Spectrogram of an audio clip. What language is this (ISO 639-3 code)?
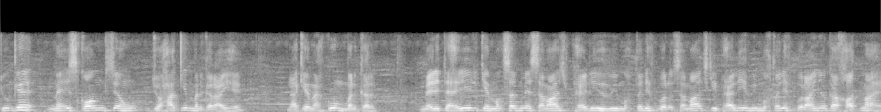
urd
